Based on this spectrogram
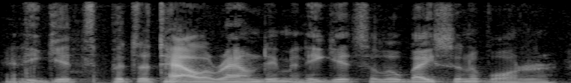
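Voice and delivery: ordinary talk

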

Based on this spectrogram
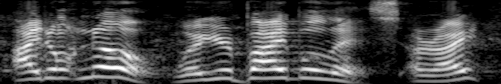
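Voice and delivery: loud, slow, emphatic exasperation; exasperated parent. Acted. Parent fed up with a child's lost Bible, exasperated. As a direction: spell it out to a kid who keeps asking. Parent snaps back at kid.

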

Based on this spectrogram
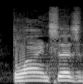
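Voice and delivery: normal talking voice

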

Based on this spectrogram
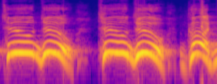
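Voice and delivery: "to do" very high, loud and drawn out; stress on TO DO. Shown as a demonstration. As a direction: hammer "to do" slowly, each word on its own. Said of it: "notice the emphasis".

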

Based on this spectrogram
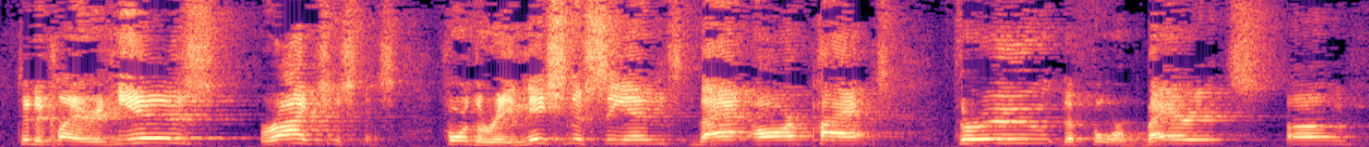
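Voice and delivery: high, loud, slow scripture reading; preacher reading Romans at full force; preaching scripture. Real, not acted. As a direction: proclaim the verse slowly.

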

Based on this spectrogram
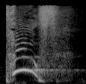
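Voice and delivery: very high, loud burst; big poof. Acted. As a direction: pop the word Poof like magic. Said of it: "the poof's in the Hebrew".

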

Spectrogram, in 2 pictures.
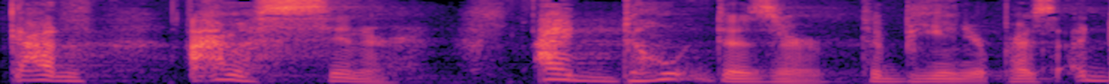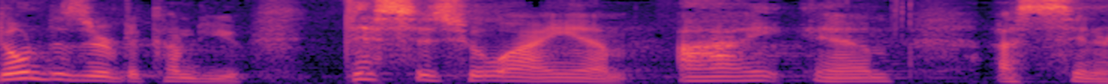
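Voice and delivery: soft, subdued prayer of a sinner; hushed, lowly admission, imitated; humble confession. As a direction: admit it to God humbly, voice well down. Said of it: "in a remarkably humble way".

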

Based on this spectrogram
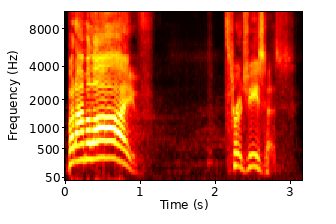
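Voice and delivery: high, loud, stretched out; big slow shout of alive. Shown as a demonstration. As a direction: drag it out at full voice. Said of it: "say it".

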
